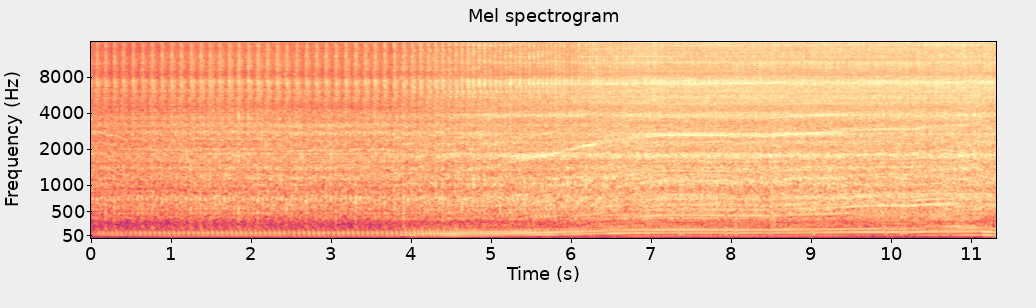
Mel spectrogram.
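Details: 2015 Ural Ranger at idle: a heavy, regular knock at about three per second over the idle, caused by a collapsed front crankshaft main bearing.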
